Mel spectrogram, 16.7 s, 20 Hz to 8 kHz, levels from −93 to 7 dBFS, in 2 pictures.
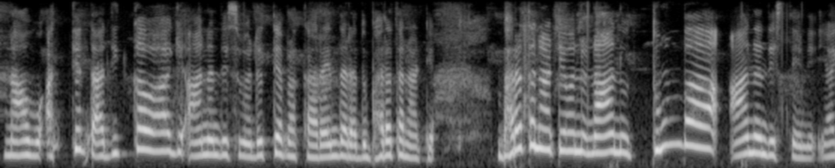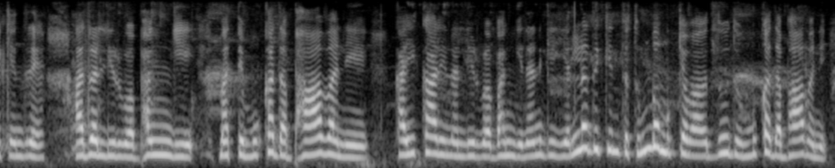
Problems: background sounds at intervals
